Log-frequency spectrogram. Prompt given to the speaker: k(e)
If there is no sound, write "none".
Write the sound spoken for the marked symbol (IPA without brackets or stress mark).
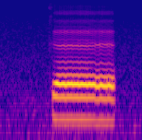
ɛ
